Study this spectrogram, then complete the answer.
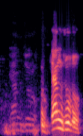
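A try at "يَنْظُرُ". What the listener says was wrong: ইয়ানজুরু, মাশাআল্লাহ।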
